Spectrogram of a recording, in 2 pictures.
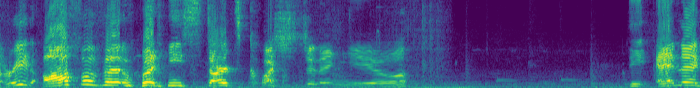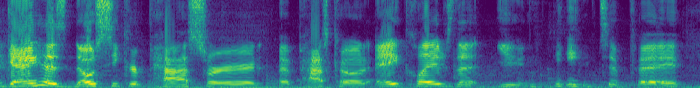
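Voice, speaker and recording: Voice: mid-range voice, pushed and bright. A streamer commenting playfully on a game, reading its text aloud and stumbling and swearing along the way.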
